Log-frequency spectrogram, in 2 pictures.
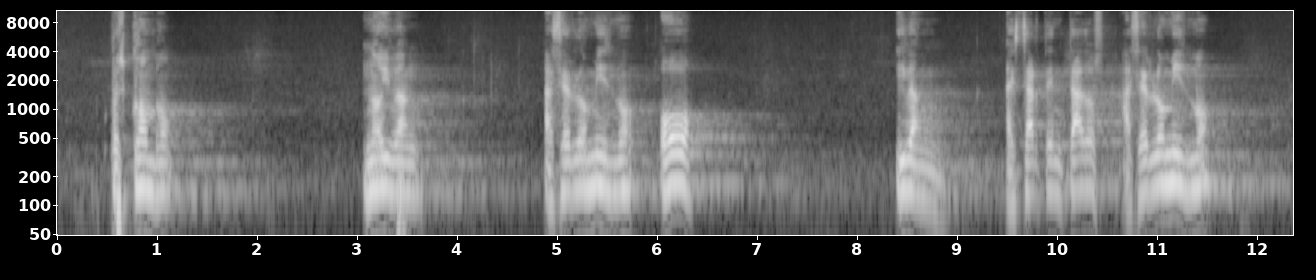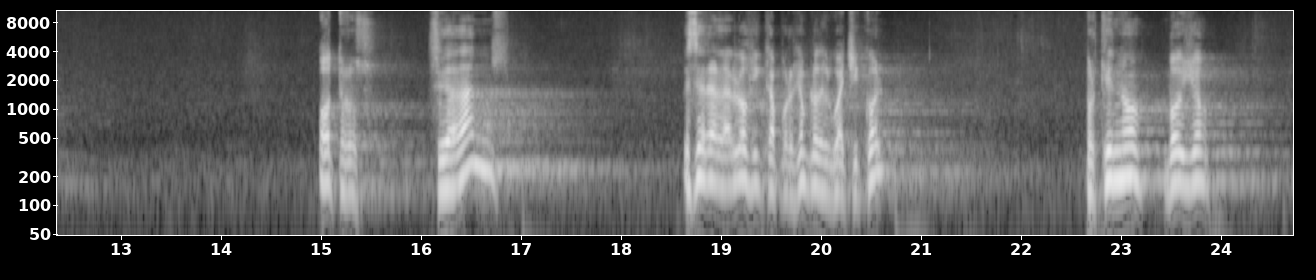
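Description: An elderly man speaks slowly and deliberately into a microphone, with pauses between phrases, in a reverberant room.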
